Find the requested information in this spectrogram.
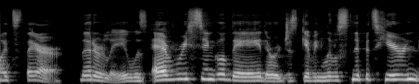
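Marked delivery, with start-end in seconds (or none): none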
